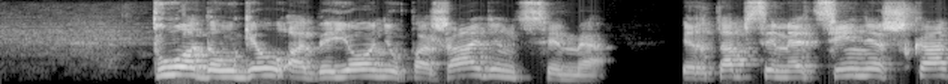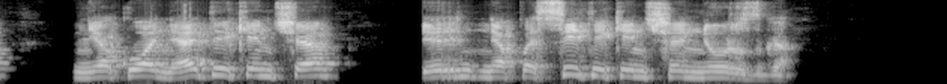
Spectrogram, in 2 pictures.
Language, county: Lithuanian, Kaunas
